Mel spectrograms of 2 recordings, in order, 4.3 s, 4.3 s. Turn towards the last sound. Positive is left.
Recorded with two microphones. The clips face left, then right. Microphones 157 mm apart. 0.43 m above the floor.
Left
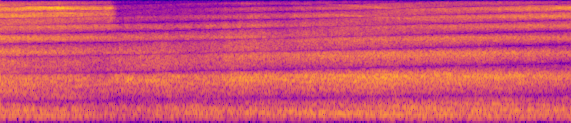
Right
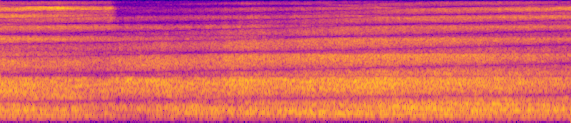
turn(degrees=-65)  # may be behind; listen again after turning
